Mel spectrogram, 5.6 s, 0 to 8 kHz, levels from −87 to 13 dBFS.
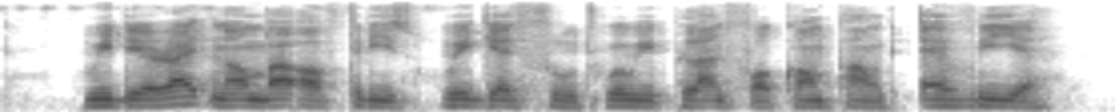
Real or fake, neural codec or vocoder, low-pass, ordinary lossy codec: fake; codec, 16 kHz, 4 kbps, FunCodec, trained on Chinese and English, 50 frames a second; 7.2 kHz; AAC, 32 kbps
